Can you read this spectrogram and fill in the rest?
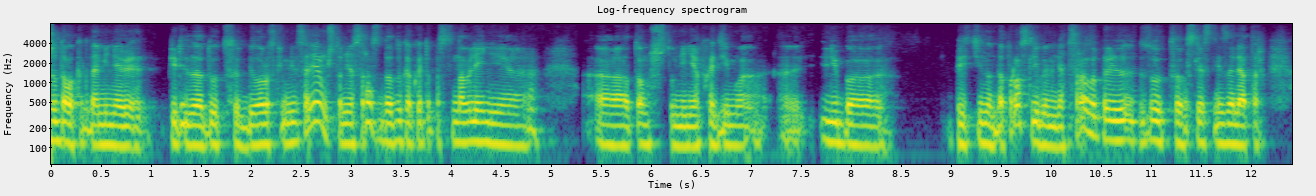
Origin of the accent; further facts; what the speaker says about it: Minsk, Belarus; Я поехал в 2012 году учиться в магистратуру в Москву. И в 2013 году, уже летом, мой одногруппник, тоже из Минска, предложил мне поработать несколько недель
